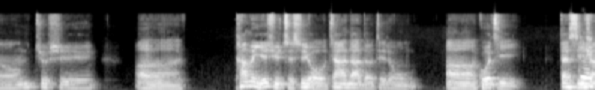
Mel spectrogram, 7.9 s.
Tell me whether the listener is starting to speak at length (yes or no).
no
